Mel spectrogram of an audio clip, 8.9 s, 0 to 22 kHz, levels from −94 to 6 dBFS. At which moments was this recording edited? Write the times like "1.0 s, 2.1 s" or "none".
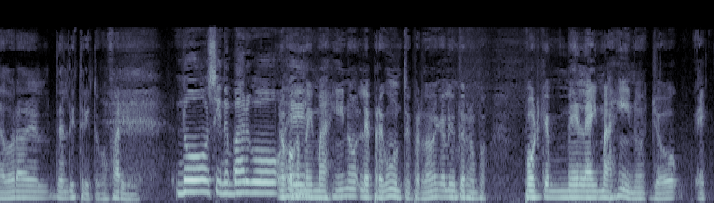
none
